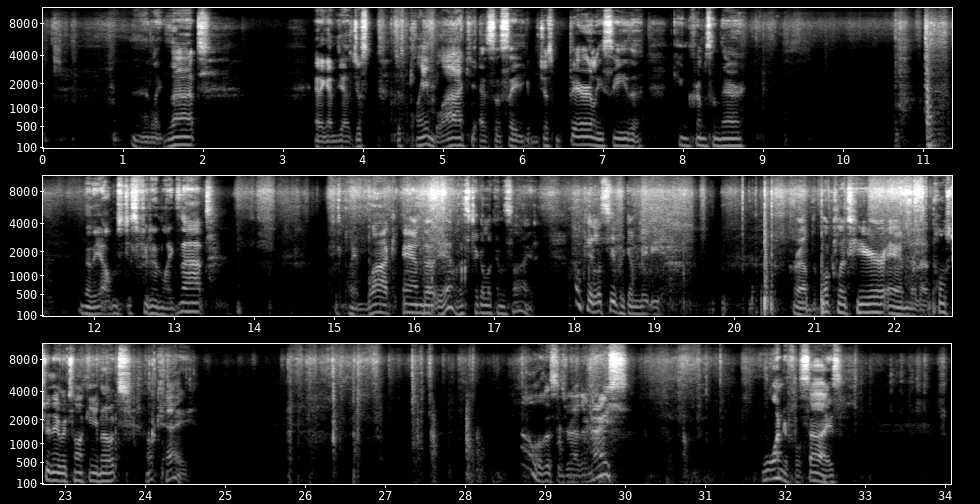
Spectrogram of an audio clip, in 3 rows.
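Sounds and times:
cardboard rustle: 13.8s - 16.8s, 17.9s - 22.8s
handling cardboard box: 13.8s - 16.8s
paper sheets rustling: 13.9s - 16.8s, 17.7s - 24.2s, 25.8s - 34.0s.

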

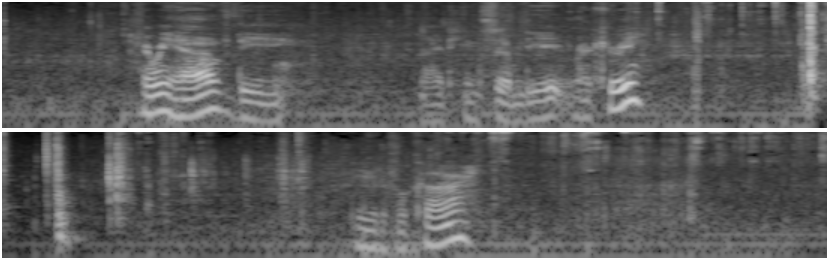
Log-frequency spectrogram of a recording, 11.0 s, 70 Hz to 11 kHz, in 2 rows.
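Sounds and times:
low steady hum: 0.0s - 11.0s
keys jingling: 4.3s - 5.4s, 6.3s - 7.6s, 8.4s - 11.0s.

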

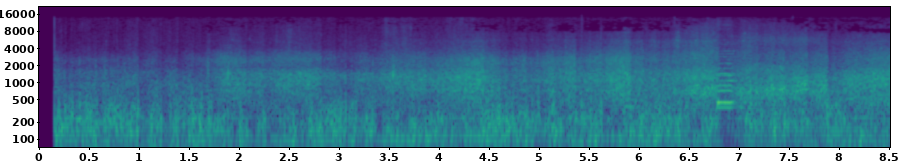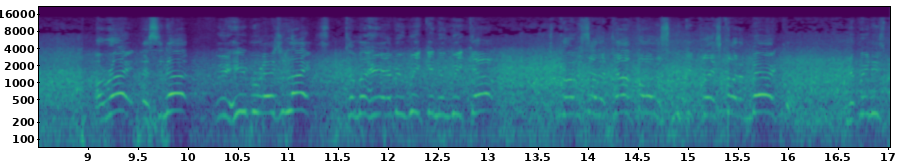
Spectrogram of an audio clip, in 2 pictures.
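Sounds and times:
road traffic rumbling: 0.2s - 17.0s
car horn toot: 6.8s - 7.1s.

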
